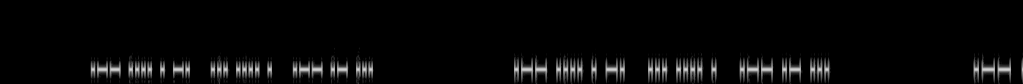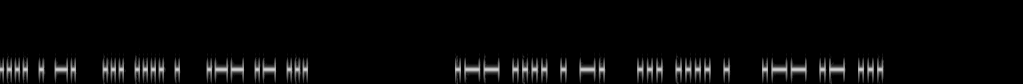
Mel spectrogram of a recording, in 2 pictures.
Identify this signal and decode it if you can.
Morse code, heard as a keyed tone, about 32 wpm, 700 Hz. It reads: WHEN SHE WAS WHEN SHE WAS WHEN SHE WAS WHEN SHE WAS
